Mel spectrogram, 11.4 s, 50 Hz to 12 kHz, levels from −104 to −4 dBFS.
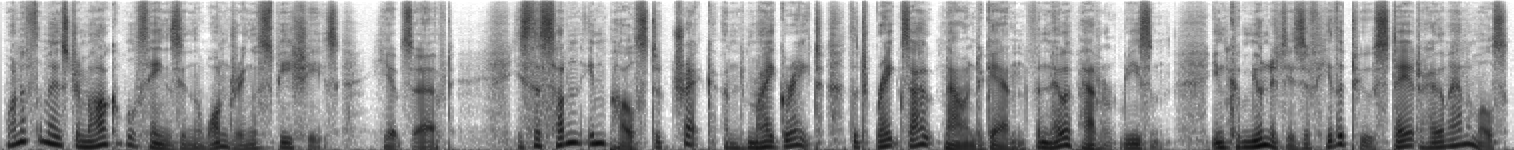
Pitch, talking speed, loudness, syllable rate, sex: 120 Hz, 205 wpm, -19 LUFS, 6.4 syllables/s, male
